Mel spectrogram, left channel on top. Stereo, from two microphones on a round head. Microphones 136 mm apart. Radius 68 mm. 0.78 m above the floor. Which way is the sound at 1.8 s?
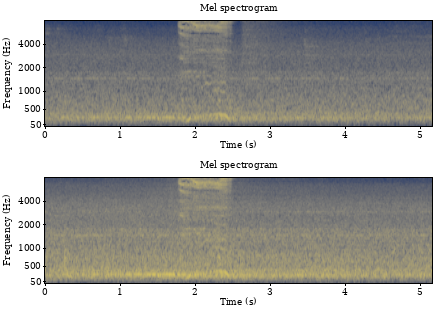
5° right (ahead or behind).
